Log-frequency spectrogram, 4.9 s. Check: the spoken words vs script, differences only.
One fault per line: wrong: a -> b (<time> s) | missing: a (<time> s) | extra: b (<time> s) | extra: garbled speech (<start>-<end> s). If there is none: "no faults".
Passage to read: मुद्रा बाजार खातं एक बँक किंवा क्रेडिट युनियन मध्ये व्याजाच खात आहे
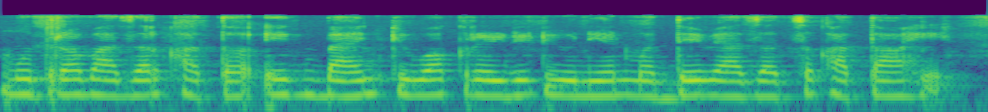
no faults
